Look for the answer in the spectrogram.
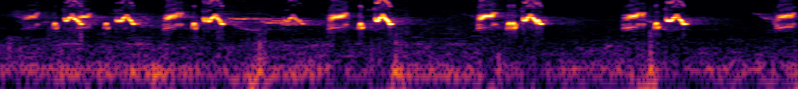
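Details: Excited sooty-headed bulbul pressing a rival with song used to call wild bulbuls, delivering rapid bright bubbling two- and three-note phrases, roughly one burst every second, with faint low background rumble.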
